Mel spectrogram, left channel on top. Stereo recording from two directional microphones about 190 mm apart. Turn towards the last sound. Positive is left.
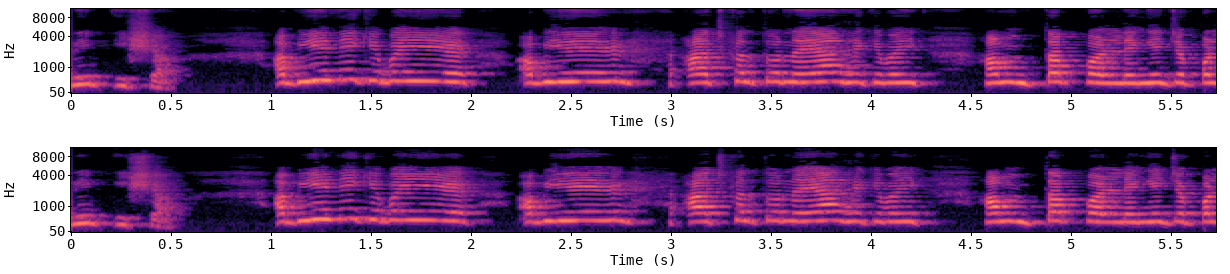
turn(degrees=10)  # may be behind; listen again after turning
